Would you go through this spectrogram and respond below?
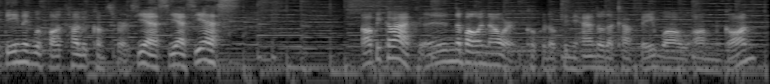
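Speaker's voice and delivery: ordinary talk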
